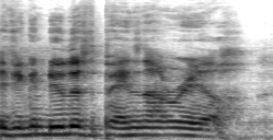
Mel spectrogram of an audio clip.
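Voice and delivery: put-on bro-y scratchy voice. Imitating the Kill Bill guy's pain speech: bro-y Kill Bill guy. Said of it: "He sounded very bro-y like that".

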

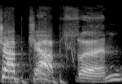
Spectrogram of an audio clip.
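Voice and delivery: very high-pitched put-on British accent. Imitating a snooty talking dog in a British accent: put-on British accent. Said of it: "Or whatever a British guy would say".

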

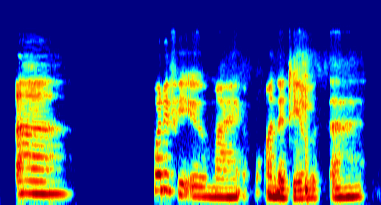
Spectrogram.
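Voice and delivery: gentle, soft-spoken, slow, unhurried and hushed. Recapping an episode, the speaker quotes Maul about the explosions: soft-spoken Maul impression. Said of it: "he's so soft-spoken".

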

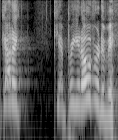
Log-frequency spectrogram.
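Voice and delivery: mock yell, high. Retelling how a man swimming back to the boat yelled at the speaker; imitating someone yelling. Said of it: "he's yelling at me like".

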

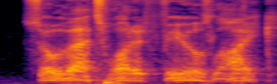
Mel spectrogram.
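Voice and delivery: put-on voice, rough and creaky. Quoting Batman in the film, left alone on a roof: Batman voice. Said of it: "he's putting on this fucking voice".

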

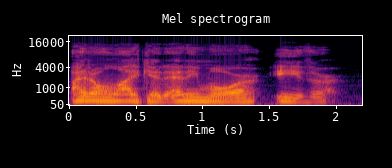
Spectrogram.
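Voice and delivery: put-on gravelly voice. Retelling a phone call, quoting the caller: Jones's gravelly voice. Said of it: "his gravelly".

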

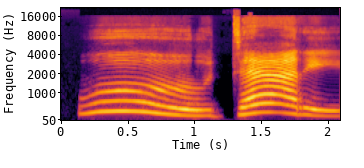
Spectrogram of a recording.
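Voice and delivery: said slowly. Reading a comic fanfic aloud, a character's line said slowly. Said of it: "Tyson said slow".

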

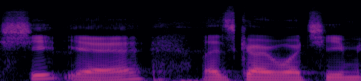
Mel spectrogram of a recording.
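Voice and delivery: ordinary talk

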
